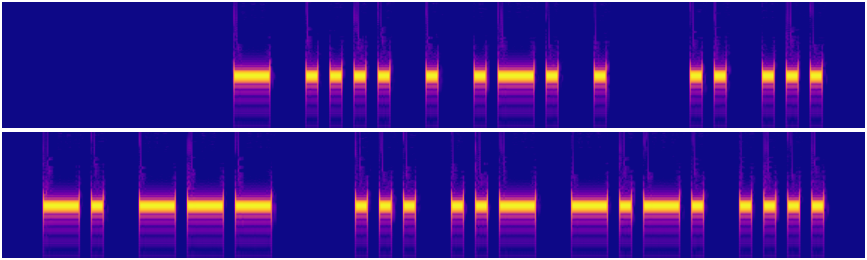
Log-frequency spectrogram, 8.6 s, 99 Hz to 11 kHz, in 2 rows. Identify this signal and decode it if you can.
Morse code, heard as a keyed tone, about 20 wpm, 700 Hz. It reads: THERE IS NO SUCH
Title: Sets of 6 Words - 20wpm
